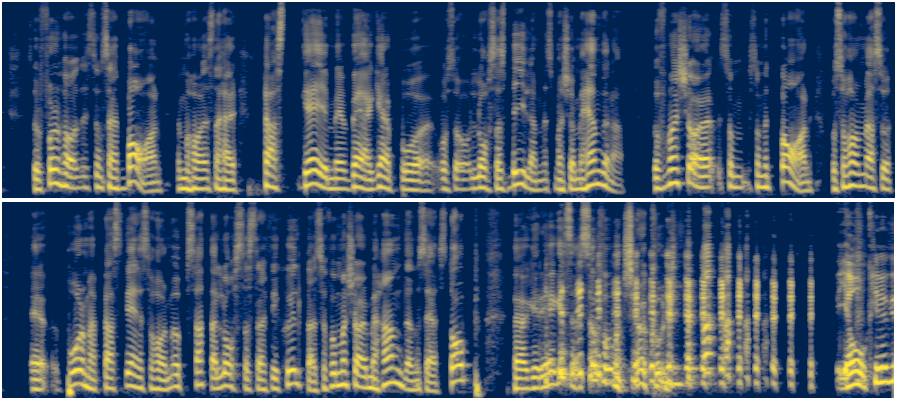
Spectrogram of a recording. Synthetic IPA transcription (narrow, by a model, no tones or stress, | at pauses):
sɔd̪ɔfoːɖɔmt̪ɑːsɔmsɔnæːbɑːɳnæɾmanhaɾɛnsɔnɦæːɾpʰlast̪ɡɾɛjːmɛvɛːɡaɾpʰɔɔsɔlɔsːasbiːlənsɔmːanɕœːɾmɛɦɛnd̪əɳa̰ | sd̪̥ɔfoːɾmanɕœːɾasɔmsɔmɛt̪̚bɑːɳɔsɔɦaɖɔmalsɔ | pʰɔd̪ɔmhæːɾpʰlast̪ɡɾɛjənasɔɦaɖɔmɵpːsat̪ːalɔsːast̪ɾafiːkɧʏlt̪asɔfoːɾmanɕœːɾaɛmɛɦand̪ənɔsɛjːast̪ɔpːhøːɡəɾeːɡəlsəsɔfoːɾmanɕœːɾakʰʊʈː | jɑoːkəmɛ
